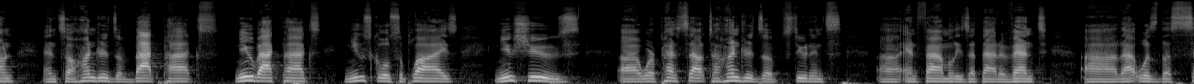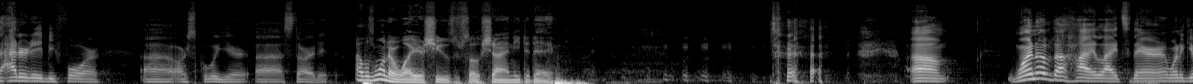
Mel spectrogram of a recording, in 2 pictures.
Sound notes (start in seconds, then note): 17.9 laughs; 18.2 member laughs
